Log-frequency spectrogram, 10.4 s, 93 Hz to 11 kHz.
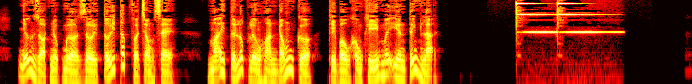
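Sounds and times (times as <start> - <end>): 
speech: 0.2 - 6.6
phone notification chime for an incoming message inside a car: 7.8 - 9.4.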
